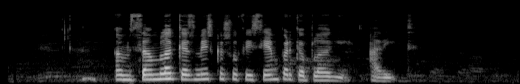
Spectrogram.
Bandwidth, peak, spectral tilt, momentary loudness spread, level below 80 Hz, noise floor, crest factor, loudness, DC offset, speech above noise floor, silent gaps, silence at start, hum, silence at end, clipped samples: 11.5 kHz; -2 dBFS; -4 dB/octave; 19 LU; -74 dBFS; -60 dBFS; 22 dB; -23 LUFS; under 0.1%; 36 dB; none; 0.8 s; none; 1.1 s; under 0.1%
